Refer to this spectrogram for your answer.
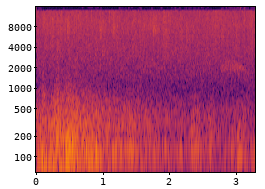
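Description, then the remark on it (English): Steady rain hisses continuously while a deep, rolling rumble of thunder swells early on and then fades into the background. No voices, just the even wash of falling rain. “A light drizzle had started to fall, and what had been a rather warm day was turning into a chilly evening.”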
